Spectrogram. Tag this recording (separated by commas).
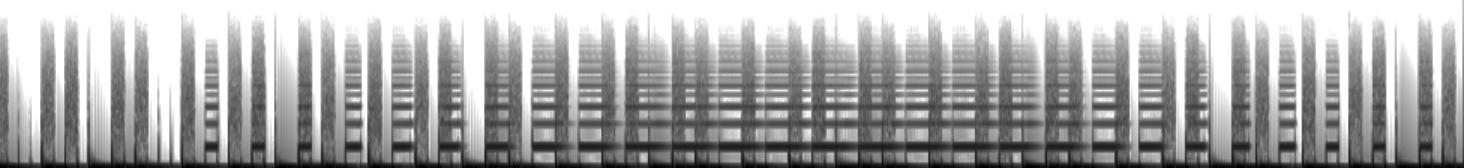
Music, Musical instrument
